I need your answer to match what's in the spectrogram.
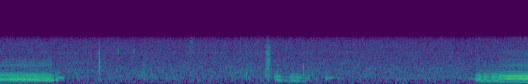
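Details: Low, buzzing snores at the start and end, with a long quiet gap and faint small noises between; snoring.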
